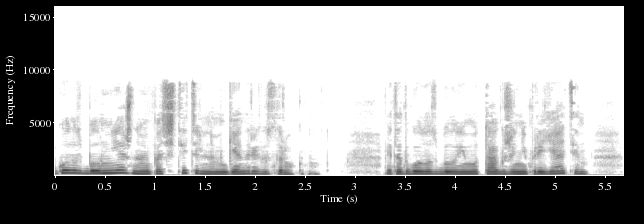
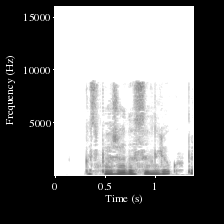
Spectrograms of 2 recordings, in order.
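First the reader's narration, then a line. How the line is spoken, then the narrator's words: Whisper. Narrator (Russian): прошептал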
